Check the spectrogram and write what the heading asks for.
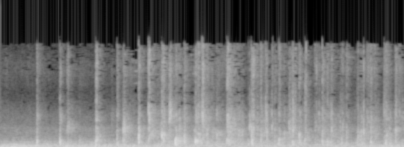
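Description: Audience applauding: a dense run of hand claps that thickens about a second in and thins near the end, over a steady low hum.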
